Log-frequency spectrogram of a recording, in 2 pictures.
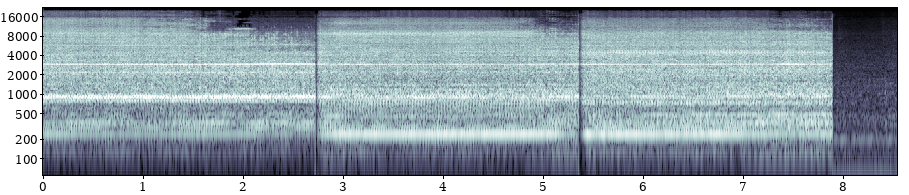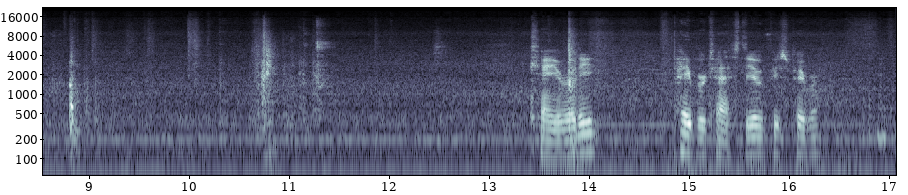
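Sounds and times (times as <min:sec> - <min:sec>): sharpening machine motor whine: 0:00.0 - 0:07.9.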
